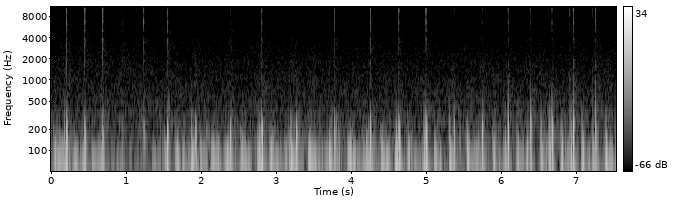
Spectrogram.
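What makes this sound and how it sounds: Small, solid stainless steel nail clippers with the lever flipped open are held in the fingers close to the microphone while the lever and jaws are clicked and snapped. The result is a steady run of short, dry clicks, each a deep, thumpy knock with a faint bright tick on top, dying away almost instantly between snaps.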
